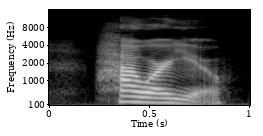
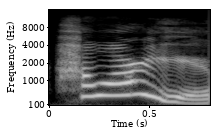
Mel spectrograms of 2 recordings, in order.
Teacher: But then it contrasts this with saying, "How are you?" Using a more friendly, typically rising intonation towards the end.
